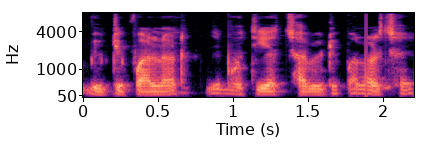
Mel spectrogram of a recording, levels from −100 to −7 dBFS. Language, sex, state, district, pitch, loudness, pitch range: Maithili, male, Bihar, Samastipur, 105 Hz, -26 LUFS, 100-135 Hz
